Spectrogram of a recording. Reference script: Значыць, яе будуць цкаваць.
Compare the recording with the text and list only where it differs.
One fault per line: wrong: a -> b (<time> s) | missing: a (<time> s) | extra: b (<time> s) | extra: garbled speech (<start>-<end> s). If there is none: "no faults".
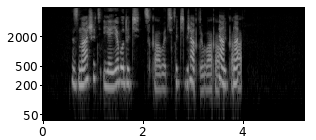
extra: garbled speech (2.6-4.0 s)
